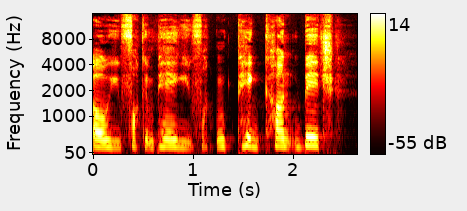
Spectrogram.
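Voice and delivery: mimicked creepy voice. Retelling an obscene phone call: imitating the caller's creepy voices. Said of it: "The guy calls again using so many different voices".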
